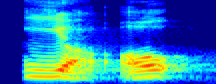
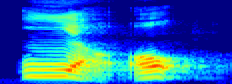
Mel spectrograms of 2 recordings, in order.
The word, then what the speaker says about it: 有: In this video, I will teach you how to pronounce it, how to write it, and how to use it. First, let's read it. 有, 有, pay attention.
